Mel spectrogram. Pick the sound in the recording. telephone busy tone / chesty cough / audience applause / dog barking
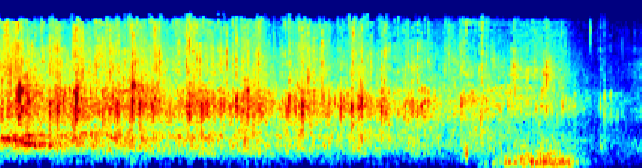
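audience applause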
